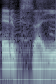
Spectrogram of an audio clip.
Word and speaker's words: Elpis: The、と書いて The、そしてエルピスは ELPIS でエルピスです。どういう意味かというと、パンドラの箱ってこうギリシャ神話であると思うんですが、あの箱の最後に残ったものがエルピスって言われてるんですよね。で、そのエルピスっていうのは英語で言うとホープっていう意味で、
